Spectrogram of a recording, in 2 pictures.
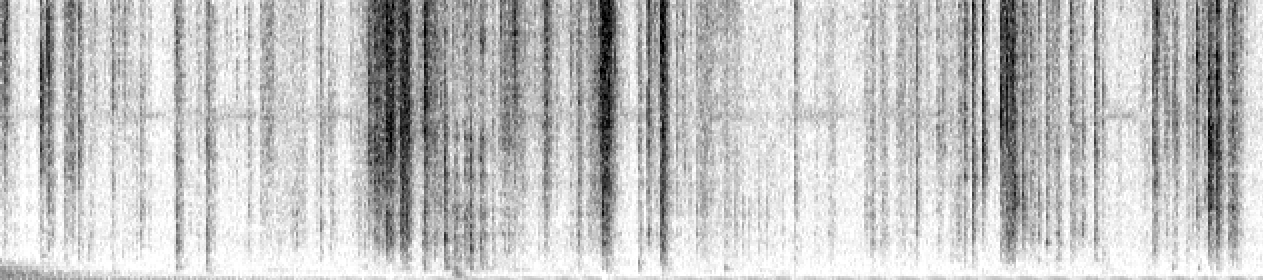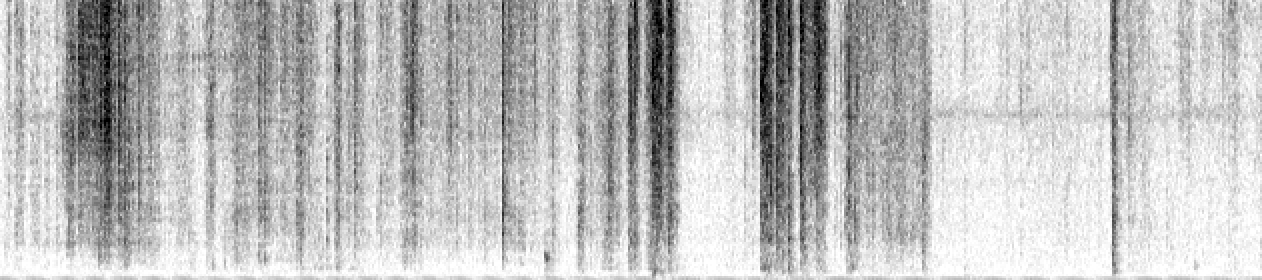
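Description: Tape and insulation sheeting being peeled and torn off a water pipe by hand, in irregular bursts of ripping and crackling with small clicks and knocks, over a steady low hum.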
